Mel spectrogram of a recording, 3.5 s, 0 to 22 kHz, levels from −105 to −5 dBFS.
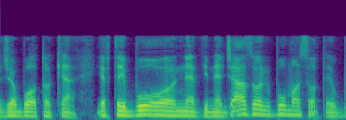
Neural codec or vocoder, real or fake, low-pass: codec, 16 kHz, 1.1 kbps, Voila-Tokenizer; fake; 7.2 kHz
